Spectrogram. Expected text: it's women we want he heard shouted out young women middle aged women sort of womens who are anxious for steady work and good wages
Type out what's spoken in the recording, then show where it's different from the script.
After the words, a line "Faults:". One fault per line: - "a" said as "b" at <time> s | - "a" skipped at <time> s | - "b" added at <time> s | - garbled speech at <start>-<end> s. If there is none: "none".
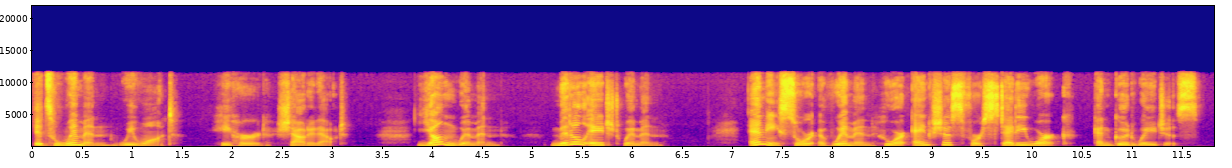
it's women we want he heard shouted out young women middle aged women any sort of women who are anxious for steady work and good wages
Faults:
- "any" added at 7.2 s
- "womens" said as "women" at 8.0 s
